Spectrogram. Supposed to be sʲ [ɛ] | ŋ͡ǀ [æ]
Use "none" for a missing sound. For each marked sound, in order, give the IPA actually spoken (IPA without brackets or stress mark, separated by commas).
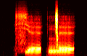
ɛ, ɛ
